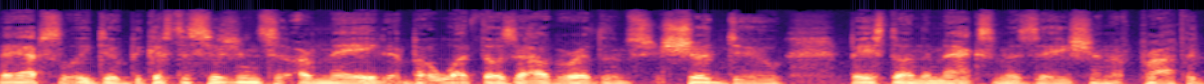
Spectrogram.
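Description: Speaking at a very fast pace, a man sounds somewhat breathy. His intonation is fairly even, and the background is quiet. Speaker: digital privacy advocate. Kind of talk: radio interview.

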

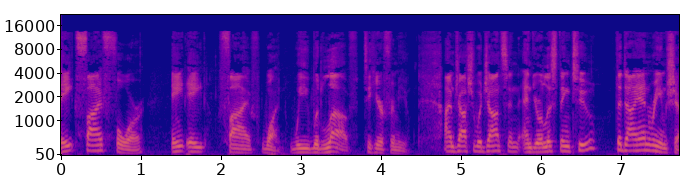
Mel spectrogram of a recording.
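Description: Against a quiet background, a man at medium pitch talks at a fairly slow pace with very wide pitch swings. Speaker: guest radio host. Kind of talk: radio news roundup discussion. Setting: studio.

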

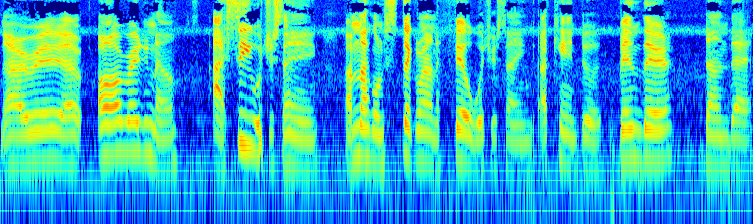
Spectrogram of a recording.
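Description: A woman talks at a moderate pace and medium pitch with ordinary pitch variation. She has a plain, everyday voice, and the background is quiet. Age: 20s. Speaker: homeless young mother. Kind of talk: interview. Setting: outdoors.

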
